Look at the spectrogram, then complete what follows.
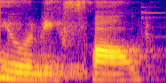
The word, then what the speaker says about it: uniform: The letter U in uniform sounds as Y-O-U.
